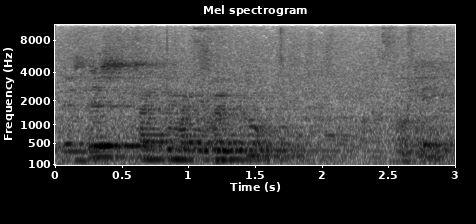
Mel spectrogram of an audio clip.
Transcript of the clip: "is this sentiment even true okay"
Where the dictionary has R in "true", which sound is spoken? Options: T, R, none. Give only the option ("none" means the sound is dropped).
none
